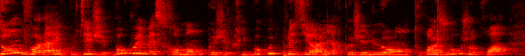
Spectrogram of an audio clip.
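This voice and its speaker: A woman at a high pitch and a moderate pace, with audible room echo and noticeable background noise. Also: hardly any pauses. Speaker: book reviewer. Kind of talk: casual book review vlog.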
